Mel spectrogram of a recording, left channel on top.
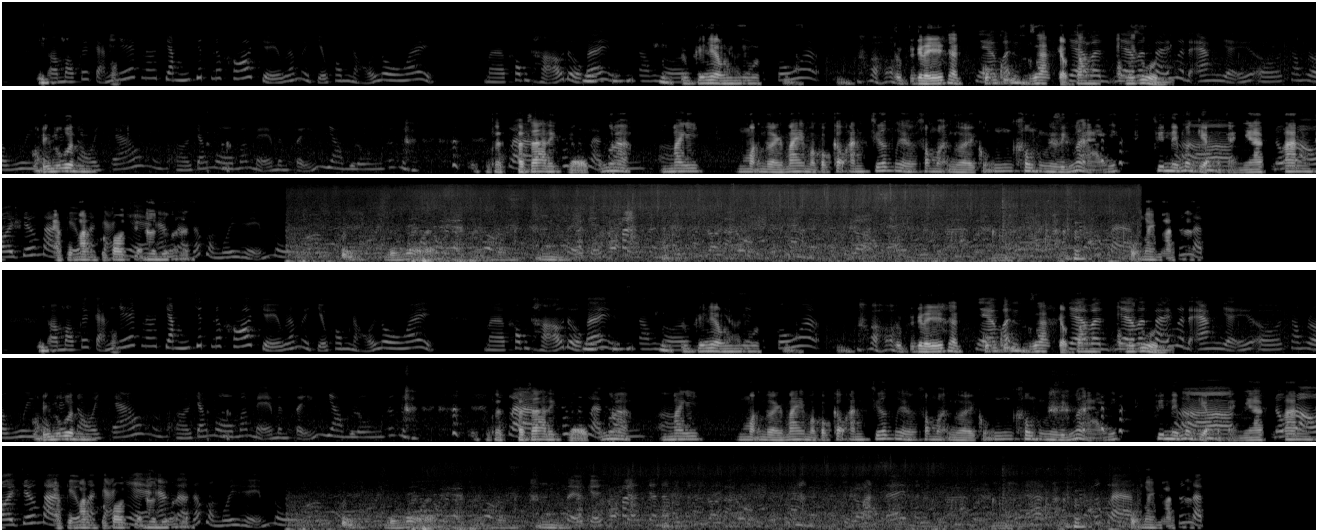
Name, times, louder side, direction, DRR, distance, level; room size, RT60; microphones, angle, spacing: voice 1, 0.0-4.3 4.8-8.2 8.5-9.0 9.3-9.5 9.7-20.1 23.6-24.4 24.9-25.5 25.9-30.8 31.5-37.7 38.0-38.3, right 3 dB, 30° right, 1.5 m, -43 dB
voice 2, 5.8-6.2 6.6-8.0 8.4-8.5 8.9-11.0 11.2-11.7 13.4-14.1 15.3-15.4 18.1-19.4 19.7-20.1 20.5-24.3 24.7-26.2 26.8-28.2 29.7-32.0 36.2-36.5 36.9-37.1 37.6-38.2, left 2 dB, 45° left, 2.3 m, -32 dB
sound 1, 8.2-21.3, left 2 dB, 10° left, 7.6 m, -62 dB
sound 2, 29.1-37.7, left 4 dB, 65° left, 2.5 m, -39 dB
head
